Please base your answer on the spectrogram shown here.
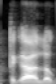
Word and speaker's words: Tagalog: Um, I was doing the thing that English speakers always do, which is putting an emphasis on the first syllable, which is also a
